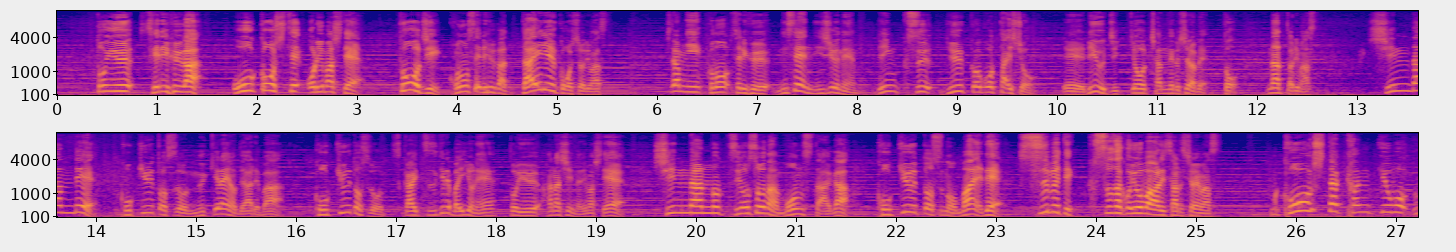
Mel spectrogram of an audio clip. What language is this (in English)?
Japanese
